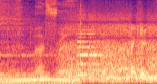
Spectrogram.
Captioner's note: car Toots!!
